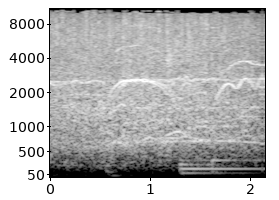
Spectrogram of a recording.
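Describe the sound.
Concert audience in Leipzig applauding and cheering, a dense, continuous roar of clapping with scattered whistle-like shouts, while a low steady tone enters near the end.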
